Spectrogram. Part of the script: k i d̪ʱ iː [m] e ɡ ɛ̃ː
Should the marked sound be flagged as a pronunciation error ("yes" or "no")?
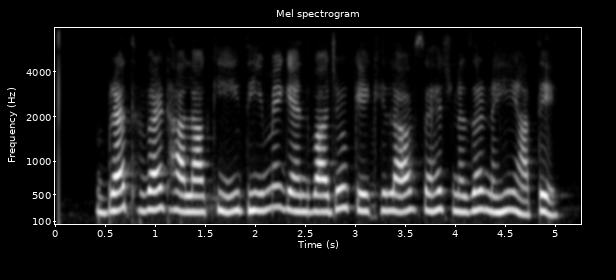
no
